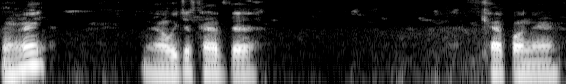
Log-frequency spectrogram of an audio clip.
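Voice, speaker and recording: A man's voice: mid-range voice, extremely slow, warm tone. A man giving a casual, hands-on demonstration as a hobbyist video host, with informal, folksy wording. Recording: clear background noise, ambient sound.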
